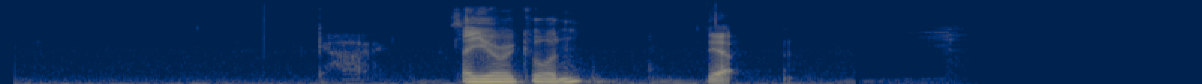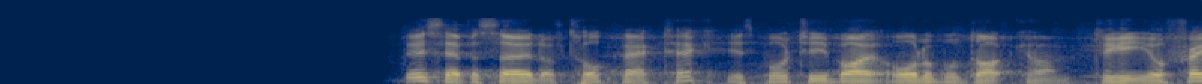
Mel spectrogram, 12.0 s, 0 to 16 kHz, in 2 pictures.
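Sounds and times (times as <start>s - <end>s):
faint whispering voice: 1.6s - 2.9s.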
